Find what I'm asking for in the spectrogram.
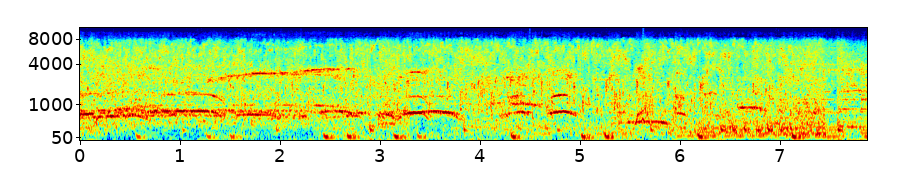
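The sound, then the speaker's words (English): A crowd gives a sustained ovation after golfer Phil Mickelson is introduced: dense, steady applause throughout with scattered whoops and cheers rising above the clapping. “I was scrolling through Twitter. I found it, and I thought it was a pretty good ovation.”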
